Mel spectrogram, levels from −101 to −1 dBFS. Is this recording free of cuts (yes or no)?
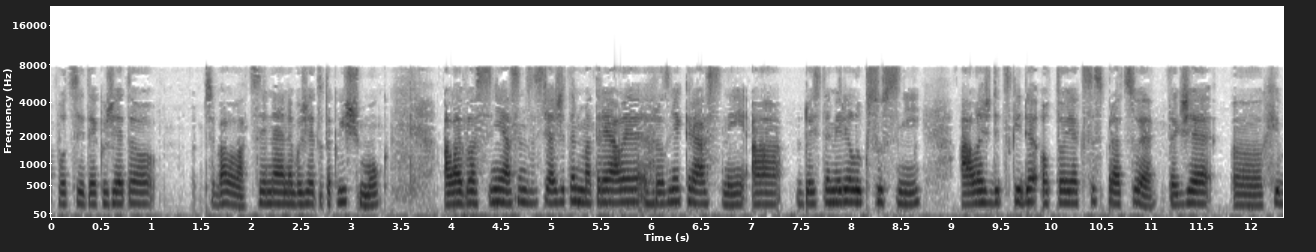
yes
